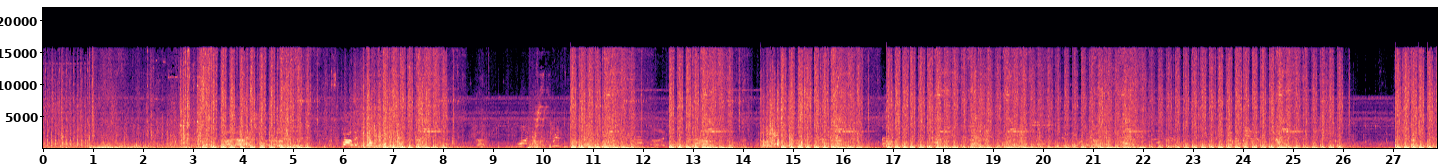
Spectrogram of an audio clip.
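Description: Rapid automatic gunfire rattles in close bursts.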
